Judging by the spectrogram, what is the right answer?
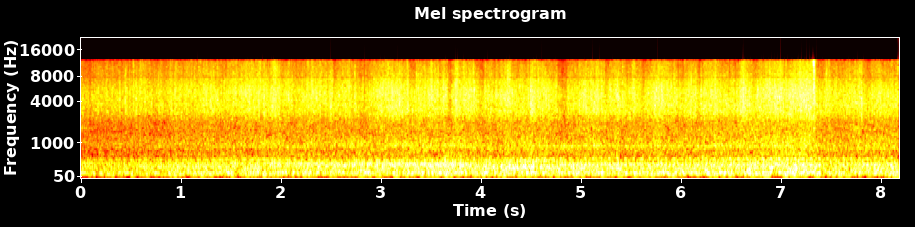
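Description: Heavy rain hitting a car's windshield, heard from inside the moving car over the low steady rumble of the car on the wet road, growing a little louder over the first few seconds.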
